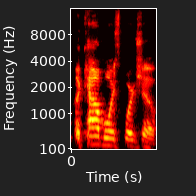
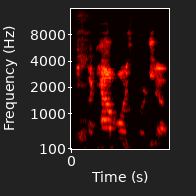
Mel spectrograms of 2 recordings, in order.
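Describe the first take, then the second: First: Said in the usual way. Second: Much softer repeat of the phrase; quiet echo. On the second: Shown as a demonstration. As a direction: echo it back softly, like an afterthought. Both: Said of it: "Echo that sentiment".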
